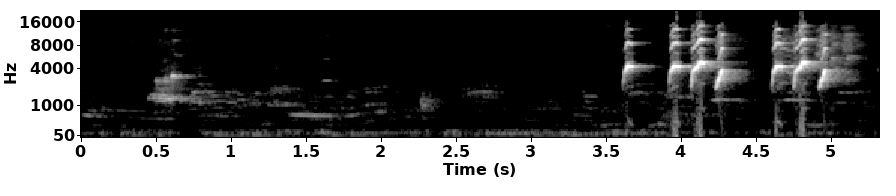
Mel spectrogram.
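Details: Ruby-throated bulbul in a lively full-fill song: one soft warbled note, a pause, then two loud clusters of rapid bright chirps, each with three or four sharp downslurred notes, clean and ringing.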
